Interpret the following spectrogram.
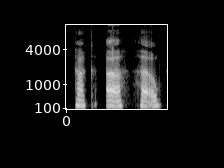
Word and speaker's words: Tuckahoe: Yes, Tuckahoe. Just it's spelled just like the way it sounds.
